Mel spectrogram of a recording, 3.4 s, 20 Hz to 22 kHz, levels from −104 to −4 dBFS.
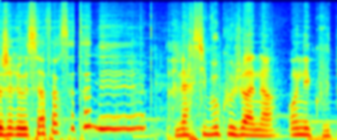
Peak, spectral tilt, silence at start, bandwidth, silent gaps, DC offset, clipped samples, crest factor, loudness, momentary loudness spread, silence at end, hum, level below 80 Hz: -4 dBFS; -5 dB/octave; 0 s; over 20 kHz; none; under 0.1%; under 0.1%; 14 dB; -19 LUFS; 6 LU; 0 s; none; -36 dBFS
